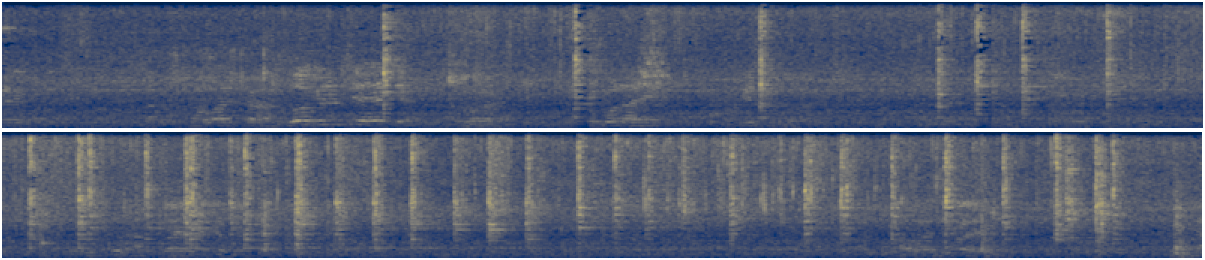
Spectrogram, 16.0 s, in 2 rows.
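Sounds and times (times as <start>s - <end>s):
flatbread sizzling in oil: 0.0s - 16.0s
metal tongs clicking on griddle: 2.5s - 3.1s, 3.7s - 4.1s, 5.0s - 5.3s, 6.1s - 15.6s.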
